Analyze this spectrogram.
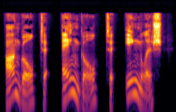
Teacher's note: we can hear that shift from the back vowel A to the front vowel A, and then in later English to E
